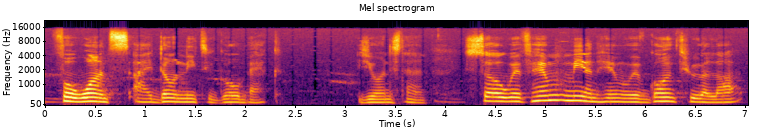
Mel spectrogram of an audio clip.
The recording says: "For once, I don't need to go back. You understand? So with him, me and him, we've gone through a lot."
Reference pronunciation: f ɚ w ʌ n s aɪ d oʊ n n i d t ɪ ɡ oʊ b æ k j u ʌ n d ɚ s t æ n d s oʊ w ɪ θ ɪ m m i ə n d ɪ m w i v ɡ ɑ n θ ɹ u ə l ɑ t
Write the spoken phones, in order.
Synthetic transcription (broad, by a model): f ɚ w ʌ n s aɪ d oʊ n n i d t ɪ ɡ oʊ b æ k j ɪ ʌ n d ɚ s t æ n d s oʊ w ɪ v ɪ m m i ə n ɪ m w i v ɡ ɑ n θ ɹ u ə l ɑ t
